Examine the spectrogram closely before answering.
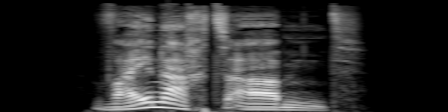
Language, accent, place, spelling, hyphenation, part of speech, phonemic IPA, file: German, Germany, Berlin, Weihnachtsabend, Weih‧nachts‧abend, noun, /ˈvaɪ̯naxtsˌʔaːbənt/, De-Weihnachtsabend.ogg
- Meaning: Christmas Eve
